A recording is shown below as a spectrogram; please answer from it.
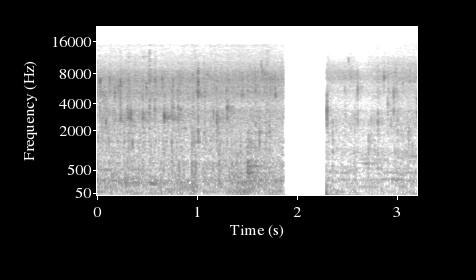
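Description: Steady, dense sizzling of chicken and peas kebabs frying in a pan over a low flame, continuous and close, cut by a brief gap of silence before the frying resumes.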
